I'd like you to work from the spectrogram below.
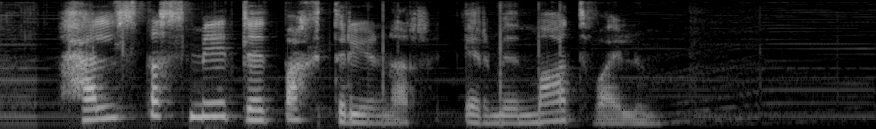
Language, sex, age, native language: Icelandic, female, 20-29, Icelandic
